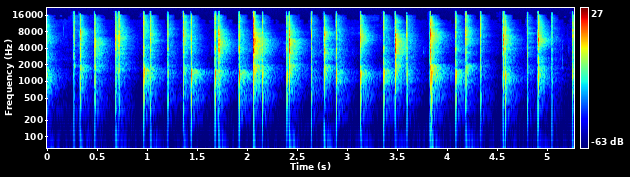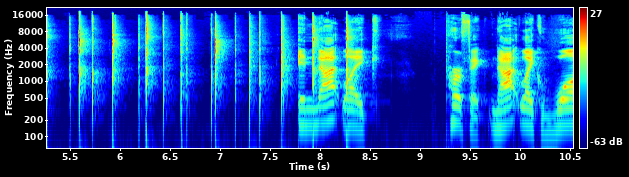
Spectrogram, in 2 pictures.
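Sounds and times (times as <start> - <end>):
classic opera-style hand clapping: 0.0 - 8.5
speech: 7.8 - 8.6, 9.3 - 10.5.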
